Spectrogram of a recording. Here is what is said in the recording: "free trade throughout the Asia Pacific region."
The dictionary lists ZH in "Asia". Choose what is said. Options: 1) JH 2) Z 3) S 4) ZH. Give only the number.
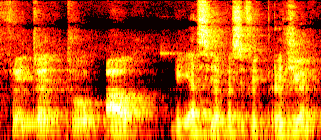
3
